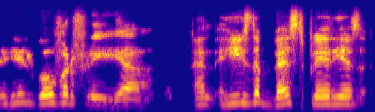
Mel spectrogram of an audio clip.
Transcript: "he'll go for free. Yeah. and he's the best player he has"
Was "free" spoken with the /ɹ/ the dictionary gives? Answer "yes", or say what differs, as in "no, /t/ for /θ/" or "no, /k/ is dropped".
no, /l/ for /ɹ/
